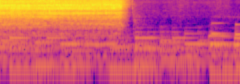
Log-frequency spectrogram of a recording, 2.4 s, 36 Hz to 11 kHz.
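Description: Cordless drill driving a screw down through a 2x4 into a wooden runner: a loud, even burst that stops sharply after about a second and a quarter. Background music plays throughout.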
